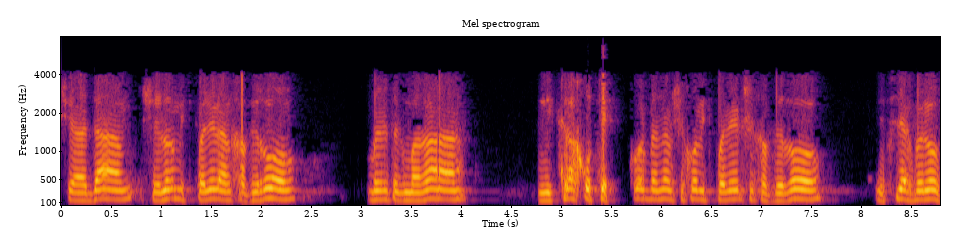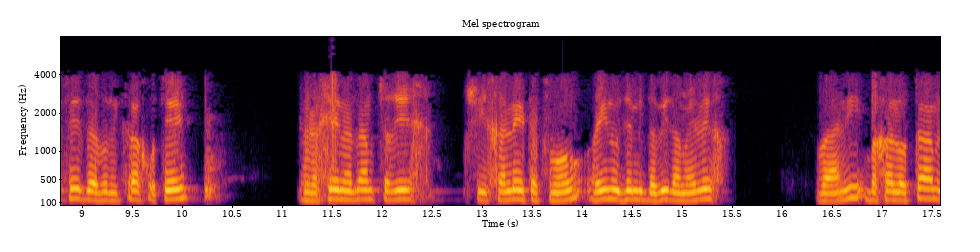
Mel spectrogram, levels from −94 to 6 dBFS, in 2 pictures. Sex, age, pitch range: male, 60-79, 145-165 Hz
